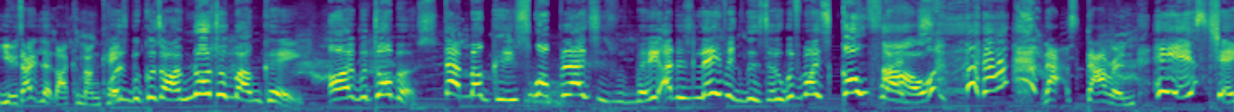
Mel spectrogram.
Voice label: Kids Animation Reel

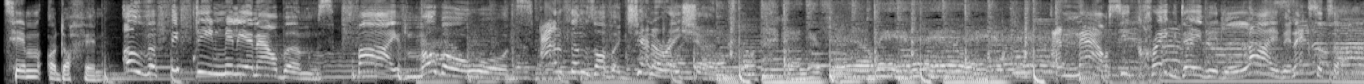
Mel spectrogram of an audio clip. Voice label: commercial showreel

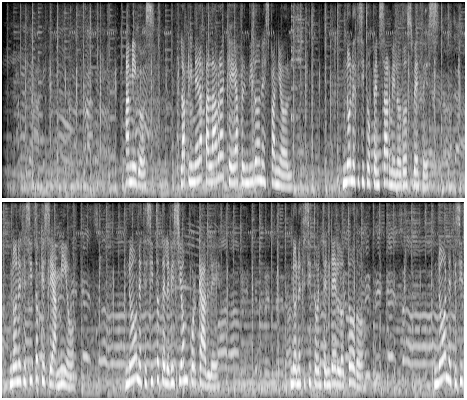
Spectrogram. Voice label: Foreign Language VO reel

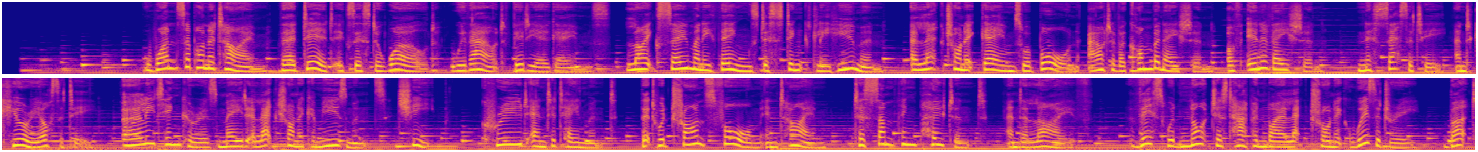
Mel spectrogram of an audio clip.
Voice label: Documentary

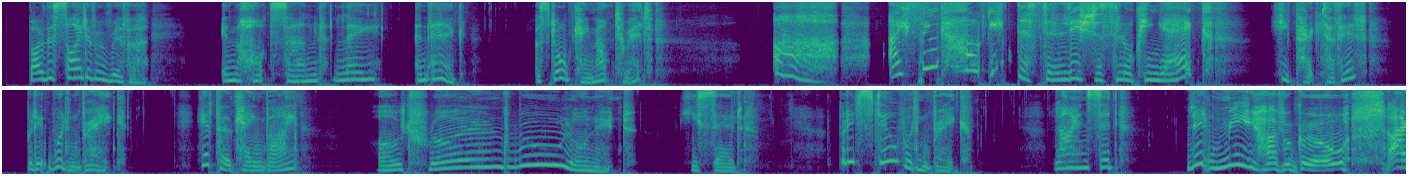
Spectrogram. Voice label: Childrens Animation

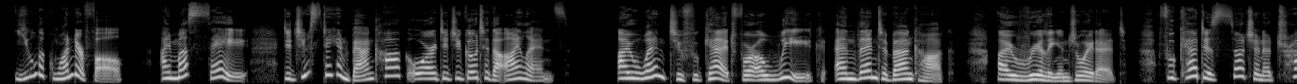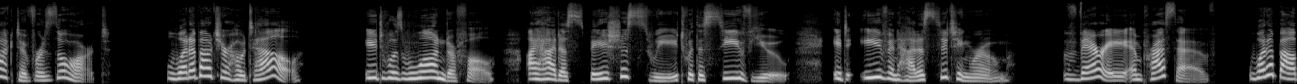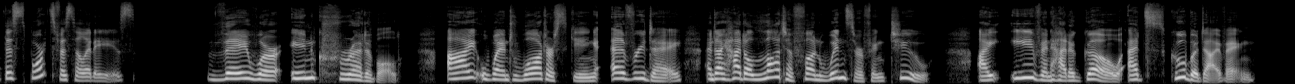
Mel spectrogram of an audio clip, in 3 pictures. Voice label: character

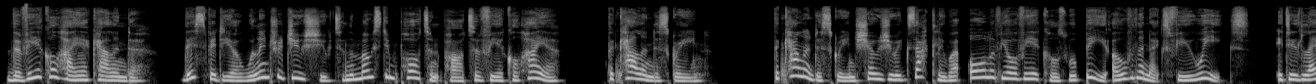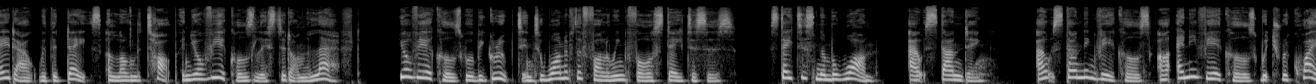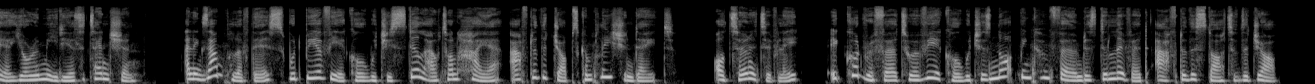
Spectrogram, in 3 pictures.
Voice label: Explainer

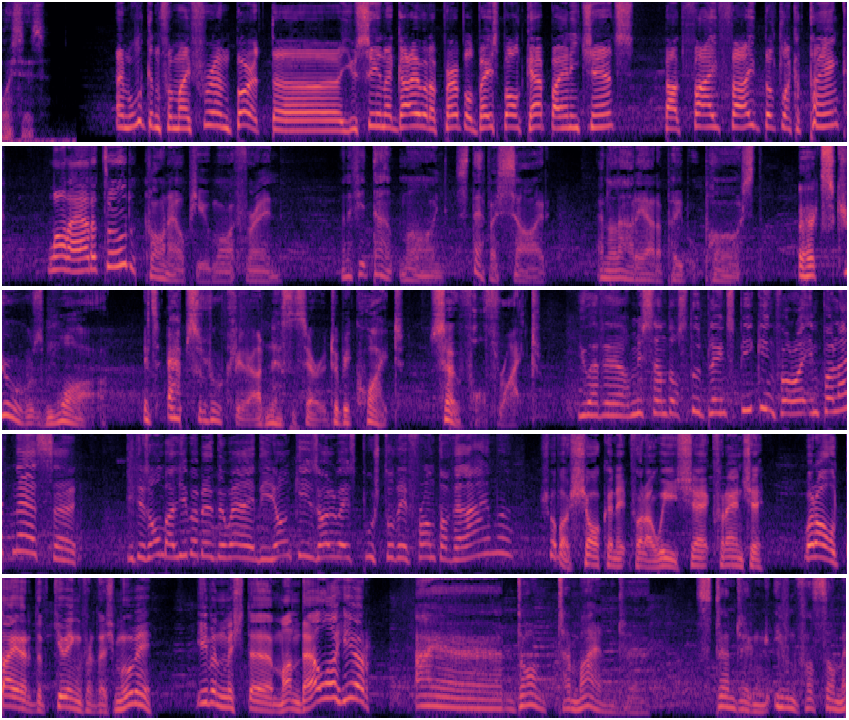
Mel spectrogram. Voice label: VIDEO GAME ANIMATION

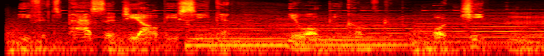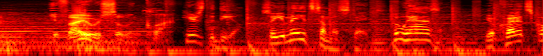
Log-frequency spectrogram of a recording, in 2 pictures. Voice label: Commercial

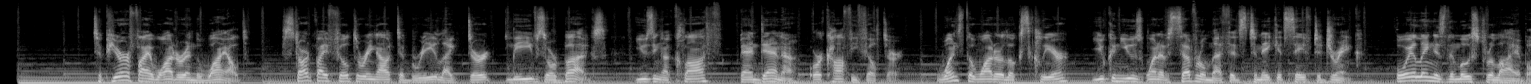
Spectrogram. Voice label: E LEARN

